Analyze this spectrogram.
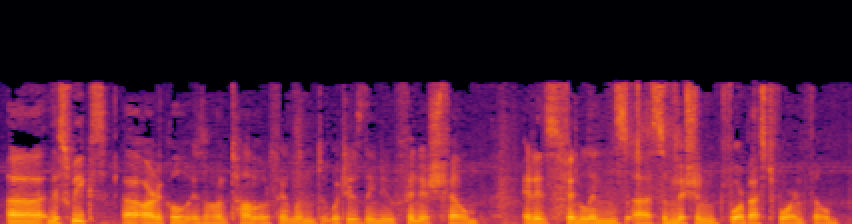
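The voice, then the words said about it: Congested, slightly odd-sounding voice. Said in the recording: “I'm a little congested right now, so if I sound a little weird”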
